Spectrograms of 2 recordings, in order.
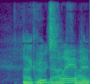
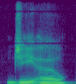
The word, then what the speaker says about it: Goochland: Well, then, gooch land in Virginia. Anything. Goodness yeah, gracious. I, is it? How can you spell that for the listeners at home, please? G-O-O-C-H-L-A-N-D.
